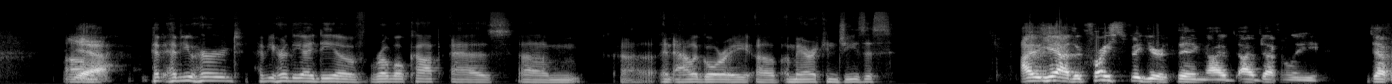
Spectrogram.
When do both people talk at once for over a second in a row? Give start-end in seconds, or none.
none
